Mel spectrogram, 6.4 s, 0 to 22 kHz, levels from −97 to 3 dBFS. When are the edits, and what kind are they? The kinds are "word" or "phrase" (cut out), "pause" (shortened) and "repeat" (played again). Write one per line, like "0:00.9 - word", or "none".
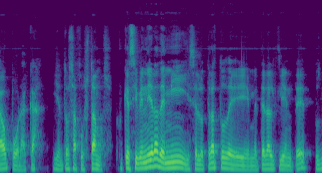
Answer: none

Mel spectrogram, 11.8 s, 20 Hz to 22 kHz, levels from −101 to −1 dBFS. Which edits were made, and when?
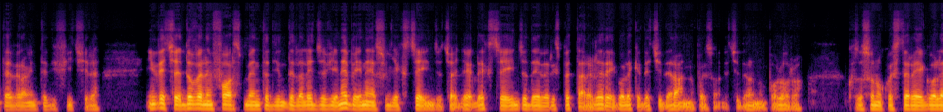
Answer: none

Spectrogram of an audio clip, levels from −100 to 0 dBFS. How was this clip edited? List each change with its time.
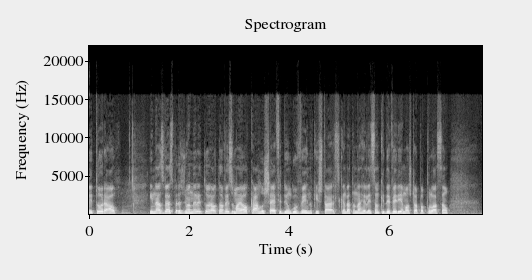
none

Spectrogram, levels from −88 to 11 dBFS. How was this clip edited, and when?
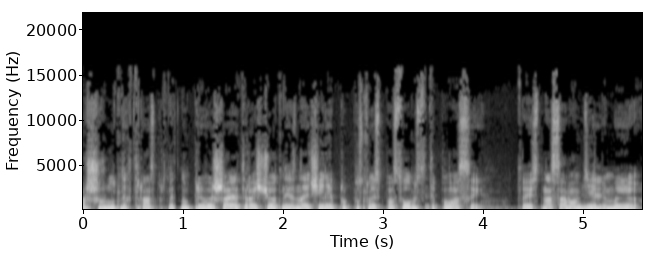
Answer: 0:00.9 - word
0:03.4 - word

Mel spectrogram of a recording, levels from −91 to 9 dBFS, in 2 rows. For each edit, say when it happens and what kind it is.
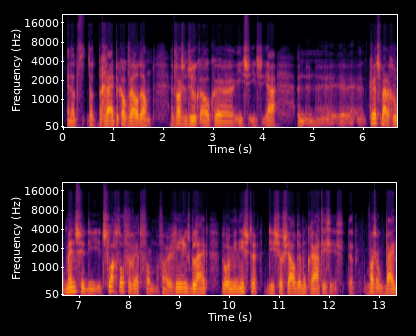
0:10.6 - pause

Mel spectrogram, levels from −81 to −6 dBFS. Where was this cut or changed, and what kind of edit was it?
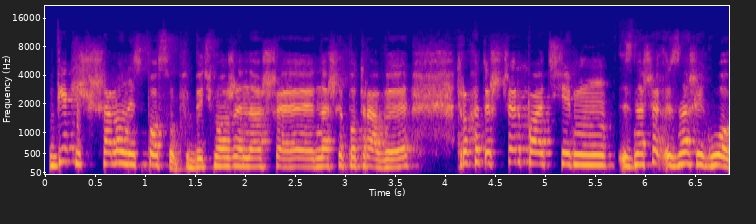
none

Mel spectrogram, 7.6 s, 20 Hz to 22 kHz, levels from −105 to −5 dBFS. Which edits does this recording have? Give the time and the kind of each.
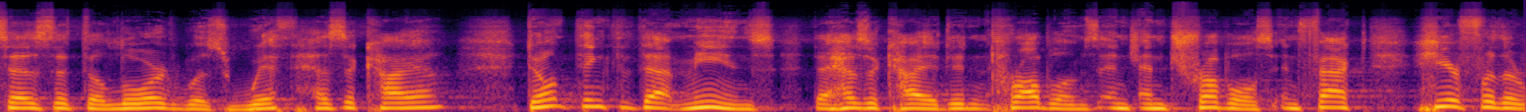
0:04.9 - word
0:05.7 - word

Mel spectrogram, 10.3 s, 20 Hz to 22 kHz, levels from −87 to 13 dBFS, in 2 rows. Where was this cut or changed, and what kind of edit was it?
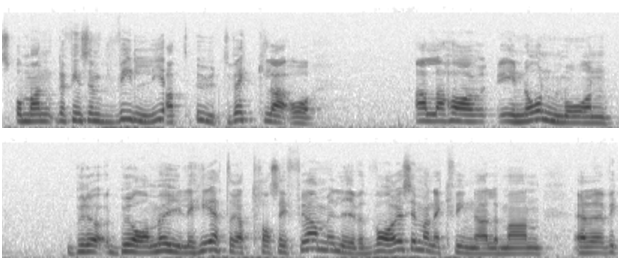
0:01.3 - word
0:03.3 - pause

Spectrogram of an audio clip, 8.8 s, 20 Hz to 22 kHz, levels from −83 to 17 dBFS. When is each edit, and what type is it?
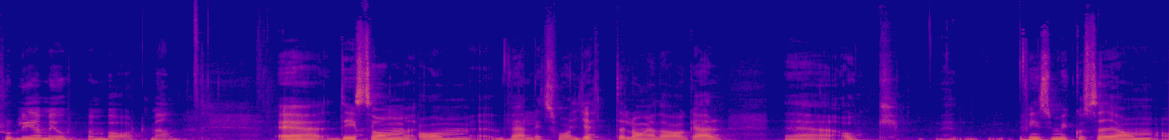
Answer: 0:02.7 - word
0:03.1 - word
0:04.3 - phrase
0:05.7 - pause
0:07.7 - word

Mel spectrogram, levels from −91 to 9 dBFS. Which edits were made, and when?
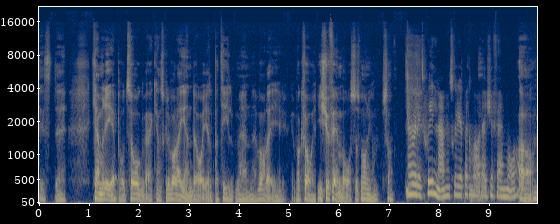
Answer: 0:03.9 - word
0:05.5 - word
0:08.6 - phrase

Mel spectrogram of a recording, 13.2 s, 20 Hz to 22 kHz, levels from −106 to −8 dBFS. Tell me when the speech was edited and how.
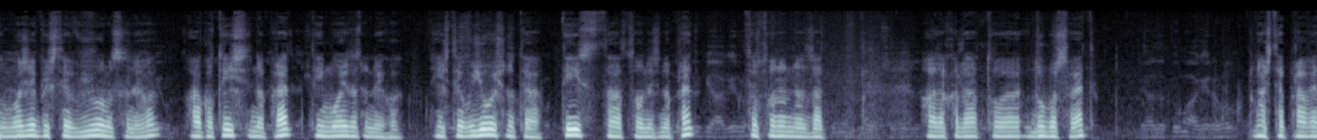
0:01.7 - pause
0:03.0 - pause
0:03.6 - word
0:04.1 - pause
0:05.5 - pause
0:07.4 - word
0:10.2 - word

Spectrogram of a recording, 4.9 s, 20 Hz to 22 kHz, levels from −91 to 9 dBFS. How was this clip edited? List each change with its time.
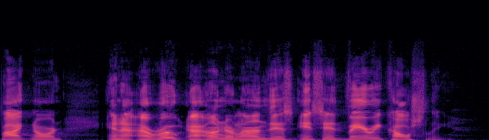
none

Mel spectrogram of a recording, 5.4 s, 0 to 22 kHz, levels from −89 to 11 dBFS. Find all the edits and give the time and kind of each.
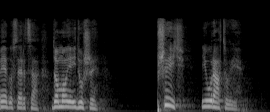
none

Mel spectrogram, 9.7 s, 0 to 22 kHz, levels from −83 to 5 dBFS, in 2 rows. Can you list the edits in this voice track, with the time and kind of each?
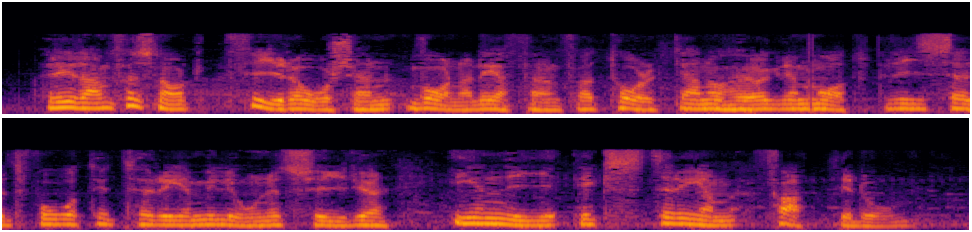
0:04.9 - word

